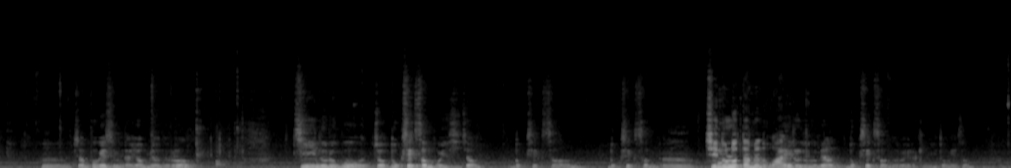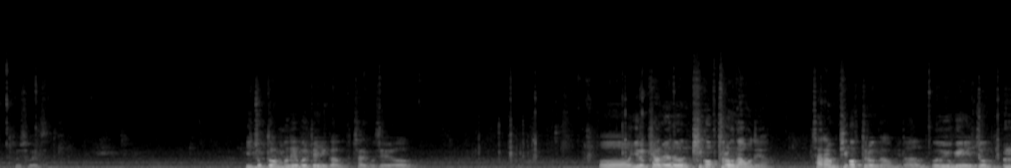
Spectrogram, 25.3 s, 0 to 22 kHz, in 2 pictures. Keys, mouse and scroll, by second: 0.8-3.0 middle drag, 3.8 g, 10.0 y, 12.7 click, 13.1-17.5 middle drag, 21.1-24.3 middle drag.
